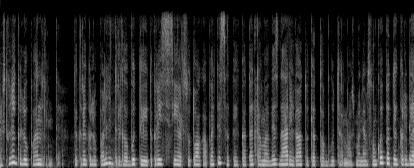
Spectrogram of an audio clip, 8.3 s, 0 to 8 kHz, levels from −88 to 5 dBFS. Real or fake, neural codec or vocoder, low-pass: real; none; 7.2 kHz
